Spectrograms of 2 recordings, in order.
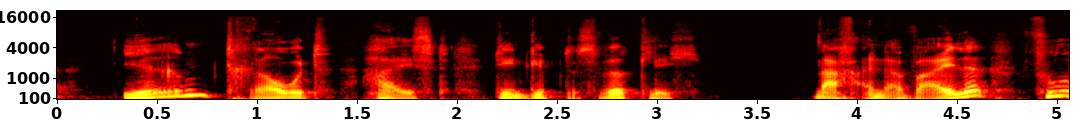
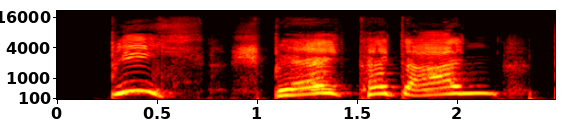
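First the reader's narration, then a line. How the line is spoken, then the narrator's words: Squeaky voice. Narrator (German): piepste er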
